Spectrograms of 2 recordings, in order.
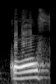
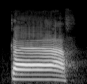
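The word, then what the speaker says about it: كاف: कैफ, जैसे बच्चे कैट, कैट बोलते हैं, उसी तरीके से यह लेटर निकलता है।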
